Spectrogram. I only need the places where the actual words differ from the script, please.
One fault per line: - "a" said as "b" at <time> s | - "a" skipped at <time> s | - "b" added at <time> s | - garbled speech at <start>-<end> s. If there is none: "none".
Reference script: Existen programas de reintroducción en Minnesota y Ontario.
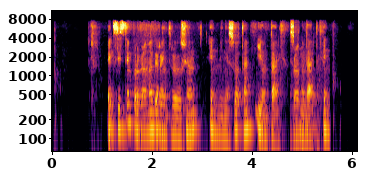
- garbled speech at 4.8-5.6 s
